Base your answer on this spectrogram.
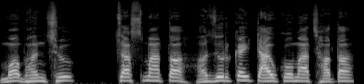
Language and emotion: Nepali, neutral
